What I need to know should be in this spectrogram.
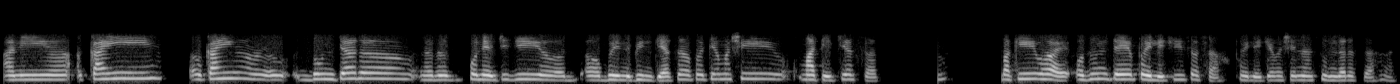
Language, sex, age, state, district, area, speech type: Goan Konkani, female, 45-60, Goa, Canacona, rural, conversation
